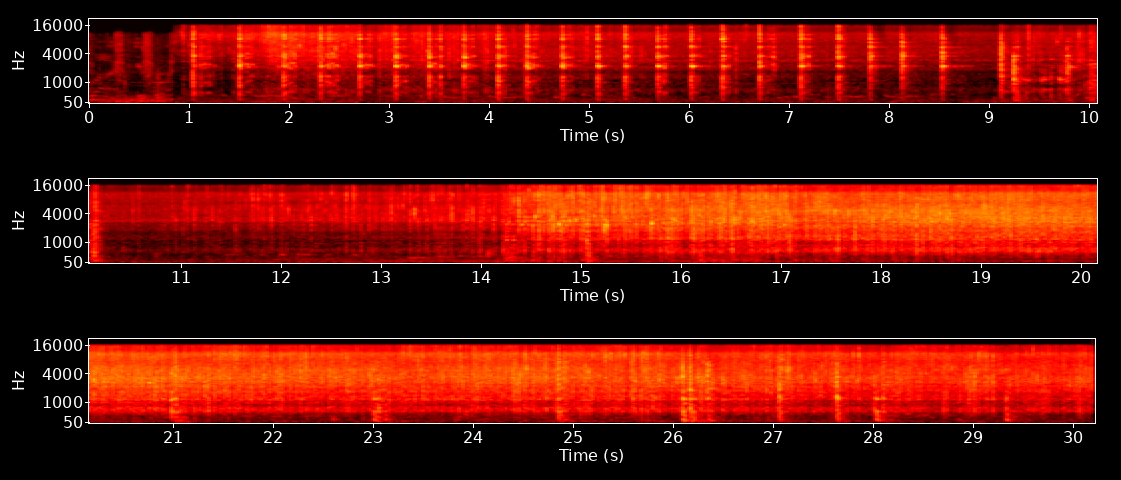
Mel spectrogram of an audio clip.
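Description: Knife chopping cabbage on a plastic cutting board, two or three strokes a second. About fourteen seconds in, sliced cabbage goes into a pan of hot oil and sets off loud, steady sizzling as it stir-fries, with occasional knocks as it is stirred.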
